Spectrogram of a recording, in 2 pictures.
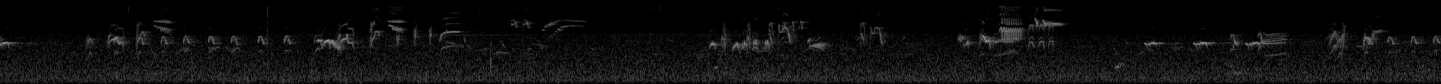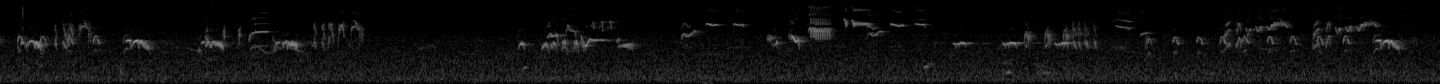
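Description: Several small birds chirping and trilling in quick series of short, high notes, with brief lulls, over a faint steady hiss.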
